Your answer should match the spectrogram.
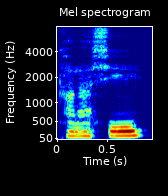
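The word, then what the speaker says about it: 悲しい: to say especially, but there are many common e-adjectives that are pronounced both, that are acceptably pronounced both flat and accented, even like NHK proper announcer voice.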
